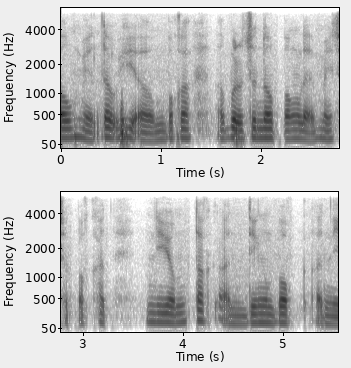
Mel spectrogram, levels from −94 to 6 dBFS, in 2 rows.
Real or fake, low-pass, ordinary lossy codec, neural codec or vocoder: real; 5.4 kHz; none; none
